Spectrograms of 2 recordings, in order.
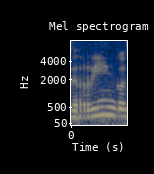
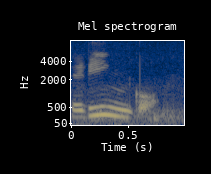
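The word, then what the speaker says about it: りんご: Entonces cuando tú dices, por ejemplo, Ringo, no es Ringo, sino que es Eringo.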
